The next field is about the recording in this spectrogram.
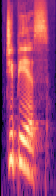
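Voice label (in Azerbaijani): "gps", Azerbaijani; Orfoqrafiya Lüğəti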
